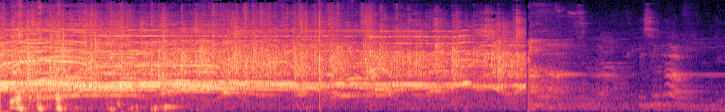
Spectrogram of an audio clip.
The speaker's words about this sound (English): Yes, shout. Clap your hands and let's receive Bishop to bless us this afternoon.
